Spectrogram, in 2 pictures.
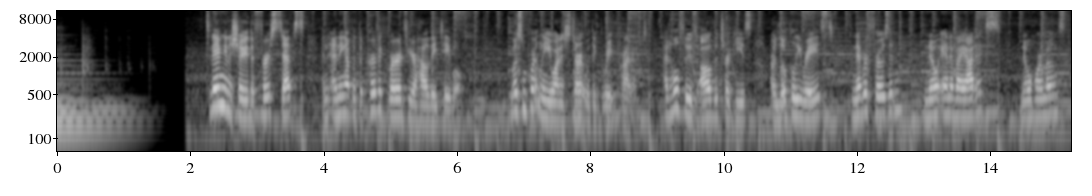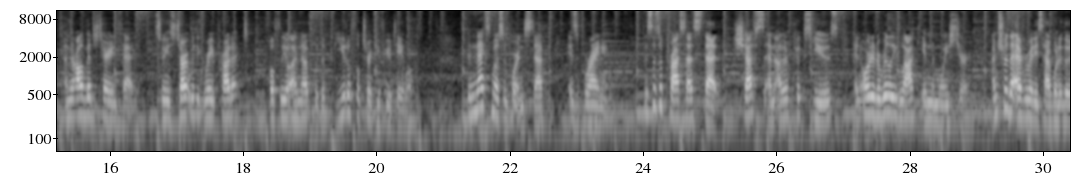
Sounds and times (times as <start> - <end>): Music: 0.0 - 1.6, 2.2 - 30.4
Speech: 2.2 - 6.1, 6.8 - 20.6, 21.4 - 30.4.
